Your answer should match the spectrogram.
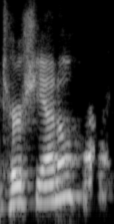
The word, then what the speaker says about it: Turchiano: Is your last name Turchiano?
